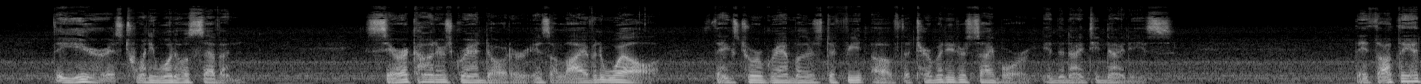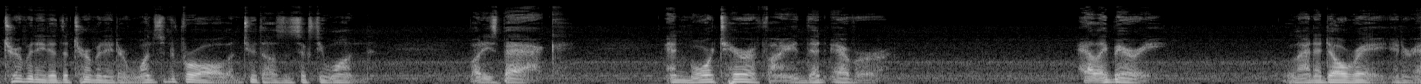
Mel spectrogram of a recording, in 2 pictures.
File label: Movie Trailer Voice; Terminator 5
